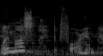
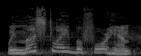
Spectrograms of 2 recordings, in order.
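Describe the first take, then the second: First: High-pitched British accent, a little softer. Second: Said in the usual way. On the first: Shown as a demonstration. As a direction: try on a British accent for a quotation. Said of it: "do it in a British accent". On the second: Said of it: "I wish I could do it".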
